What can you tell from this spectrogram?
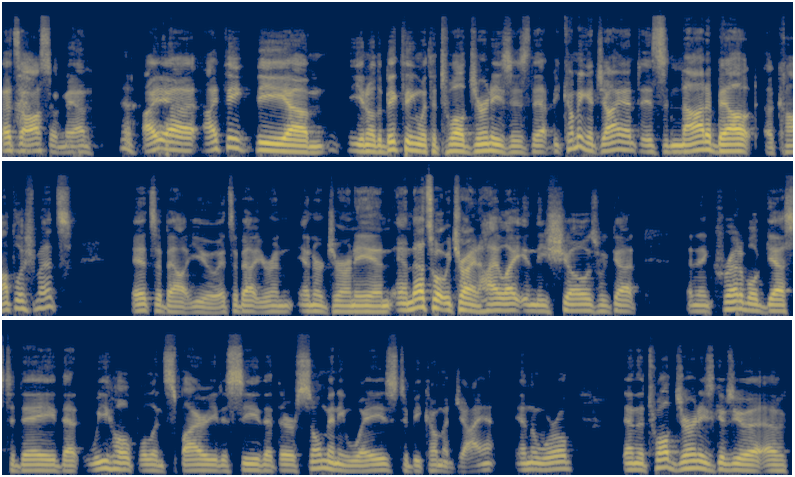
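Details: Adult male speaker; normal speech.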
